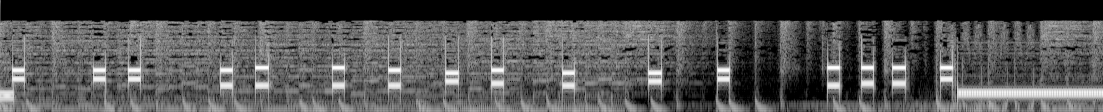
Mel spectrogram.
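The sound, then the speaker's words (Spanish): A long run of crisp telephone keypad tones, each beep short and evenly paced as a bank's phone number is punched in after the receiver is picked up, then a steady continuous line tone takes over at the end. No voices. “A ver, descolgamos el teléfono. Este no es este. Ahora sí.”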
